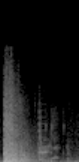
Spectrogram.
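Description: Gunfire and explosions in the video game Ben and Ed Blood Party: a loud burst that trails into a dense, crackling clatter across the whole moment.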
